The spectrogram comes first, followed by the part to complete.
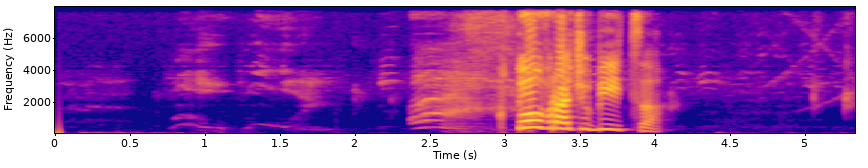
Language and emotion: Russian, angry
